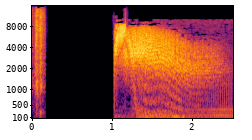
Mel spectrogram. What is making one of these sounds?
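A lightsaber ignites with a loud whoosh and settles into a humming buzz.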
